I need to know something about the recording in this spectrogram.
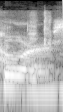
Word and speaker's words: Coors: Coors. It's like core. It's like you work the core of your body out.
